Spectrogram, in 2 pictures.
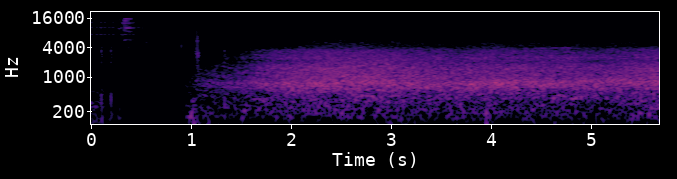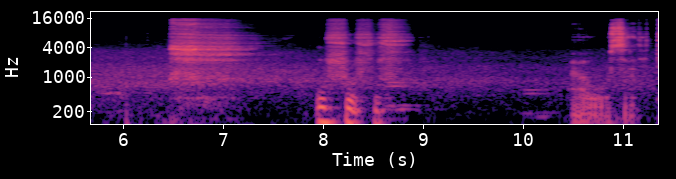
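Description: A stadium crowd roars and cheers steadily.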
